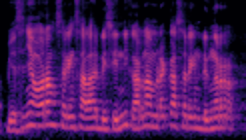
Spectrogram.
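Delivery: ordinary talk, nothing marked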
